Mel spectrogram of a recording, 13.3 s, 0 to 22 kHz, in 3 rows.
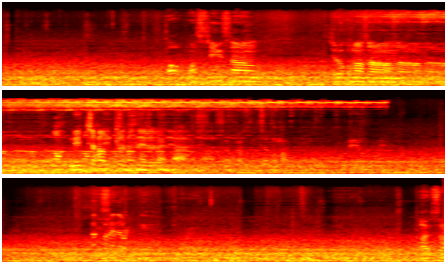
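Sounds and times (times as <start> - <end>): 
road rumble inside a moving car passing through a tunnel: 0.0 - 13.2
speech: 1.6 - 4.4, 5.0 - 7.3, 13.1 - 13.2
thin high electronic whine: 3.4 - 8.3.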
